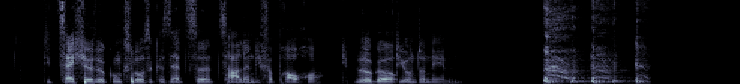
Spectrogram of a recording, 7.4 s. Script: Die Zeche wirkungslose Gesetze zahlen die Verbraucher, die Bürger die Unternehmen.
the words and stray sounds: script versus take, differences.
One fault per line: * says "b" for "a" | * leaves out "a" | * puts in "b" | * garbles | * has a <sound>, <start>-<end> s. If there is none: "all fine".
* has a throat clearing, 5.4-6.5 s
